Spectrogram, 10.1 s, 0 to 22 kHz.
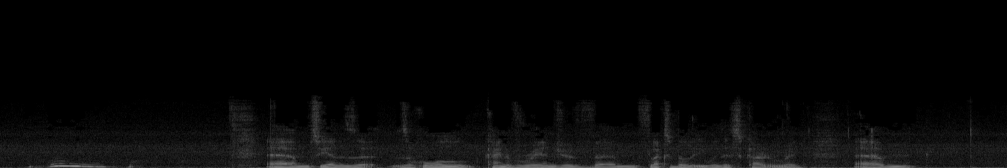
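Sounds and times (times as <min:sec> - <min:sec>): man saying ooh: 0:00.3 - 0:01.2, 0:08.6 - 0:09.2.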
